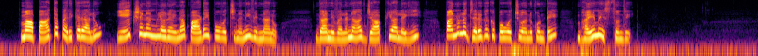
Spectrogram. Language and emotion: Telugu, fearful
